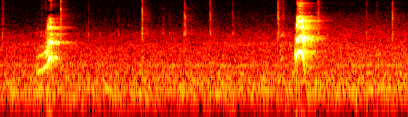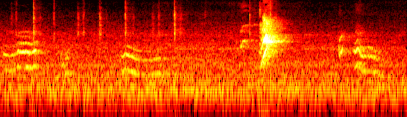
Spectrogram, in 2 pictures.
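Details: A Yorkshire Terrier puppy gives sharp, high-pitched barks a few seconds apart, with softer whines between.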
